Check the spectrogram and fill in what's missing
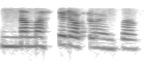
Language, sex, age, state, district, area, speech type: Hindi, female, 18-30, Uttar Pradesh, Bhadohi, urban, conversation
